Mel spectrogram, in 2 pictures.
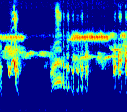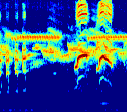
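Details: Caged, tame Chinese hwamei of large build, a prolific singer, delivering short rattling note clusters and buzzy phrases, then loud upward-swept whistles near the end, with a constant thin high-pitched whine in the background.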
